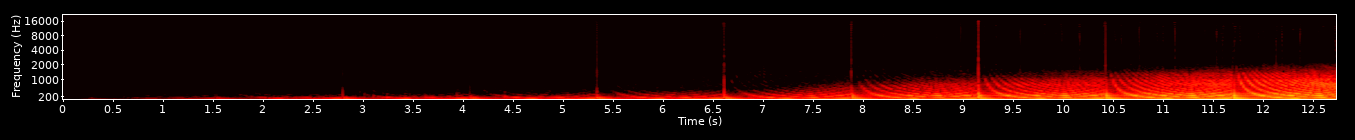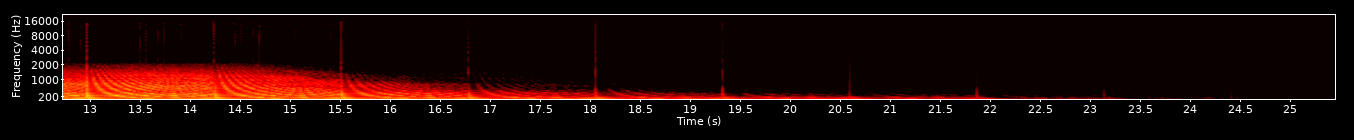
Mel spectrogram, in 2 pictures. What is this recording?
An effected trumpet pitched down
